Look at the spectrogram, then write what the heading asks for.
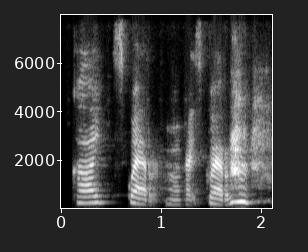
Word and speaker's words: chi-square: S, terus statistik sampel X chi kuadrat diucapkan, ini cara bacanya chi-square, memiliki distribusi sampel yang disebut distribusi chi-square.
